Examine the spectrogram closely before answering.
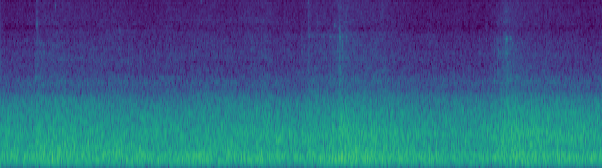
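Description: Steady low rumble of outdoor background noise, with three faint ticks about half a second, three and a half seconds and five seconds in.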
